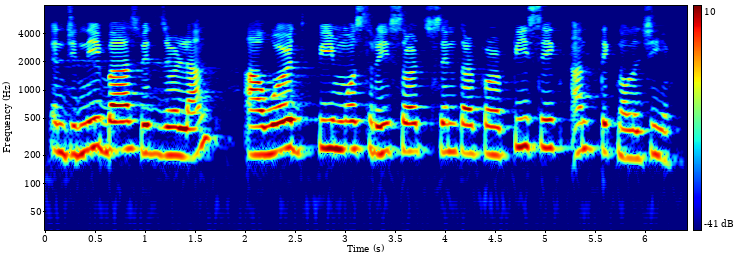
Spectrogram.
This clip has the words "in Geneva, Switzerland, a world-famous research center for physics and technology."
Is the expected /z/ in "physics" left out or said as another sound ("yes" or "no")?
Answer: yes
